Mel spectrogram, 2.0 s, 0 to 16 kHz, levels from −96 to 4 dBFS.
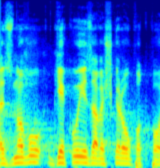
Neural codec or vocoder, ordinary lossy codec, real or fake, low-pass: vocoder, 44.1 kHz, 128 mel bands every 256 samples, BigVGAN v2; Opus, 32 kbps; fake; 14.4 kHz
